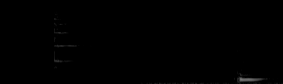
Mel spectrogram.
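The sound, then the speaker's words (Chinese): Glasses of red wine clink together once in a celebratory toast, giving a bright, clear ring that hangs in the air and fades, followed by a faint hum and a soft, muffled knock. “嗯，干杯。”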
